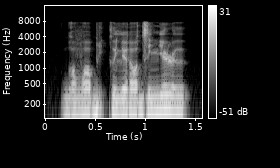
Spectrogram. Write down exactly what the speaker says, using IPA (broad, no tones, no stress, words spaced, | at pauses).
ɡɔvɔbi kɯlʲɔɾɔd͡zi nʲeɭɯ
